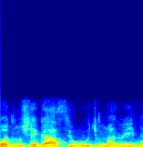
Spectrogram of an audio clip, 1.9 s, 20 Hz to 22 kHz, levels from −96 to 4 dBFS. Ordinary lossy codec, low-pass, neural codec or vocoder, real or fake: Opus, 32 kbps; 7.2 kHz; none; real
